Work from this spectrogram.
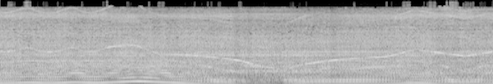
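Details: Engine turbocharger: thin high whistle over the engine sweeping up and down with revs; turbo found out of balance, repaired with geometry repair and housing (snail) replacement.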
